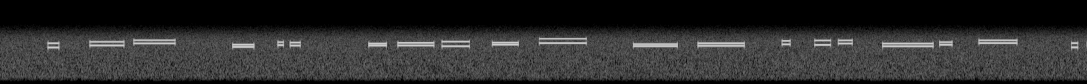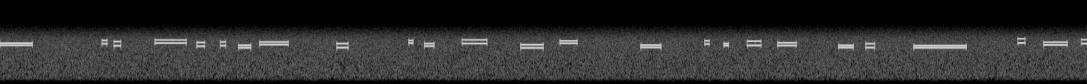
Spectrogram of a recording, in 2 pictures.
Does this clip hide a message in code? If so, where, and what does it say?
No, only pairs of high tones at irregular times.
